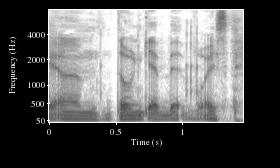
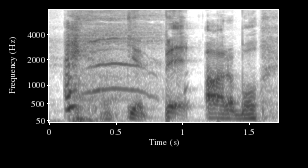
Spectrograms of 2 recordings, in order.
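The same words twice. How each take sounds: First: Said in the usual way. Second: "Don't get bit" squeaked very high; high squeaky voice. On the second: Shown as a demonstration. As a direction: jump way up into a squeak.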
